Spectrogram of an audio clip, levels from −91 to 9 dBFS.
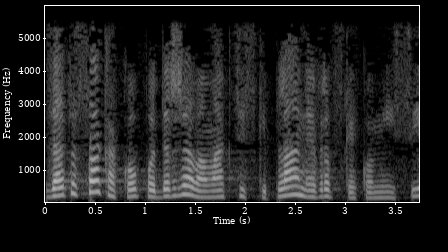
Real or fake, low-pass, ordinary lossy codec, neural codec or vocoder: real; 5.4 kHz; none; none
